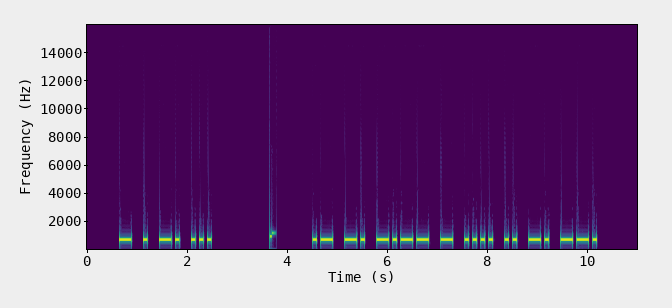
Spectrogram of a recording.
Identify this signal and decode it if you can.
Morse code, heard as a keyed tone, about 15 wpm, 700 Hz. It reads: TENS ANYTHING
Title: Sets of 4 Words - New Word Drill - 15wpm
